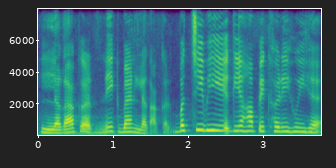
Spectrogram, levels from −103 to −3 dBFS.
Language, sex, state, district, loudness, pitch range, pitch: Hindi, female, Bihar, West Champaran, -15 LUFS, 225-305 Hz, 275 Hz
